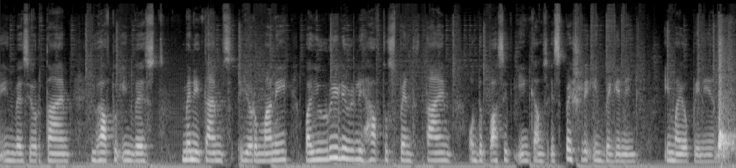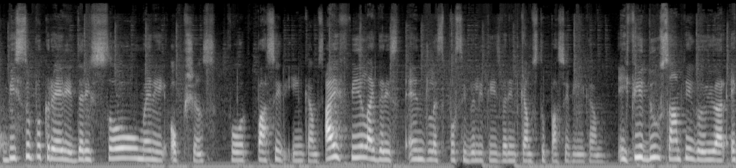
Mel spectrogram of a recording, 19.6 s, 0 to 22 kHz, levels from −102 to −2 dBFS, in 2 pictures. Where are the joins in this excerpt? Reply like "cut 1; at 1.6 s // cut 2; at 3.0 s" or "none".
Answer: none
